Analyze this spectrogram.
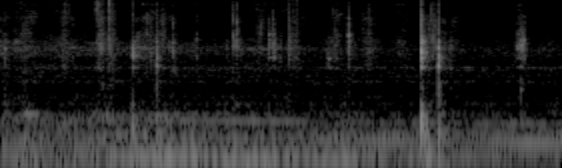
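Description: A utensil stirring a chopped prawn, lettuce and pineapple salad in a glass bowl: soft squishing of the wet pieces with scattered light taps against the glass, the sharpest pair about four seconds in.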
